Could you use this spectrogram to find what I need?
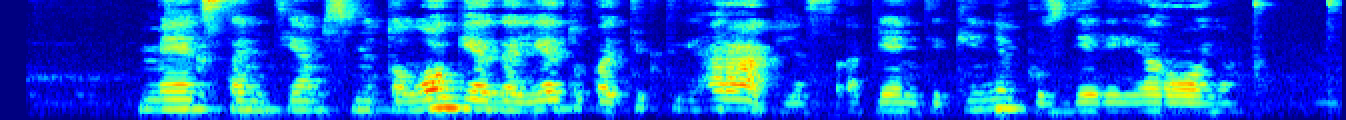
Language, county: Lithuanian, Kaunas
